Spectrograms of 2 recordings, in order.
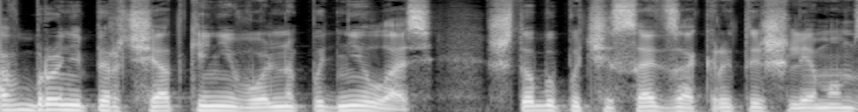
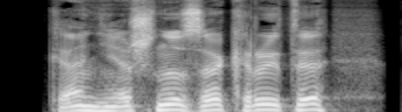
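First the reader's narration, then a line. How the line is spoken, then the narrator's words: Through gritted teeth. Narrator (Russian): процедил Тео сквозь зубы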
